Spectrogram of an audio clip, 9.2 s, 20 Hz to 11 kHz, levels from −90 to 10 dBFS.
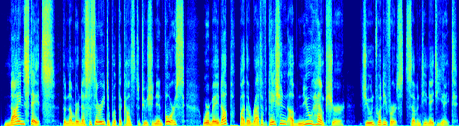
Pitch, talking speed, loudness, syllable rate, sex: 160 Hz, 170 wpm, -18 LUFS, 4.8 syllables/s, male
